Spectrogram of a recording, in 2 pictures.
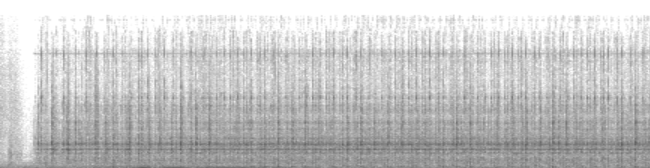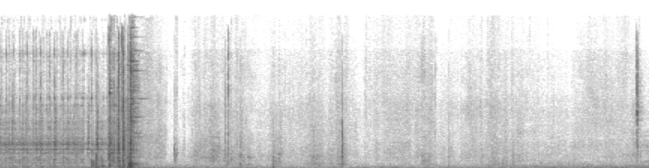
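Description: A home sewing machine runs steadily for about ten seconds while top stitching jeans, a continuous near whirring hum, then stops with a sharp clack; quieter handling sounds and small taps follow.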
